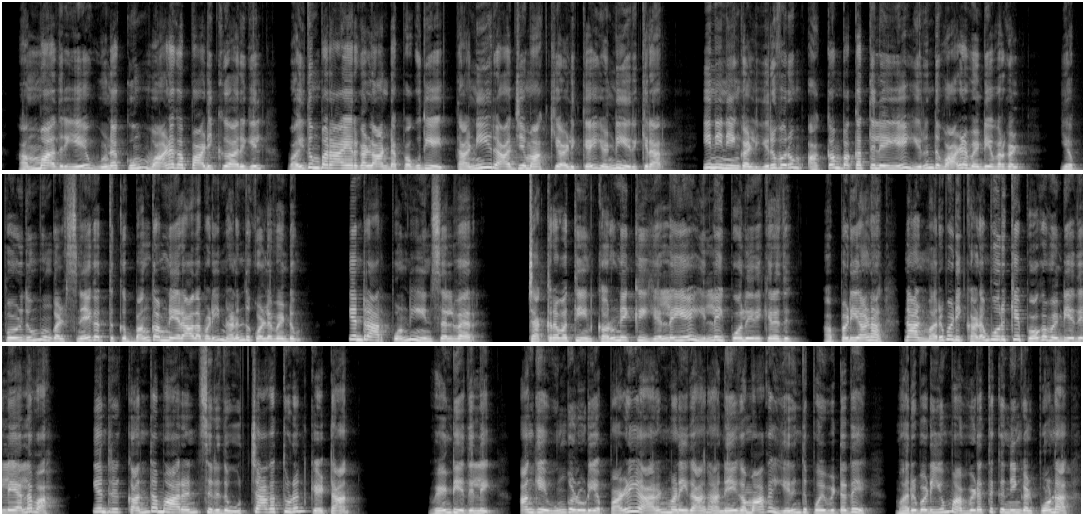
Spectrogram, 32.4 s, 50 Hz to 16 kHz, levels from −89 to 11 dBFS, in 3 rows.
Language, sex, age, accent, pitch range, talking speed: Tamil, female, 20-39, native, 215-275 Hz, 105 wpm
